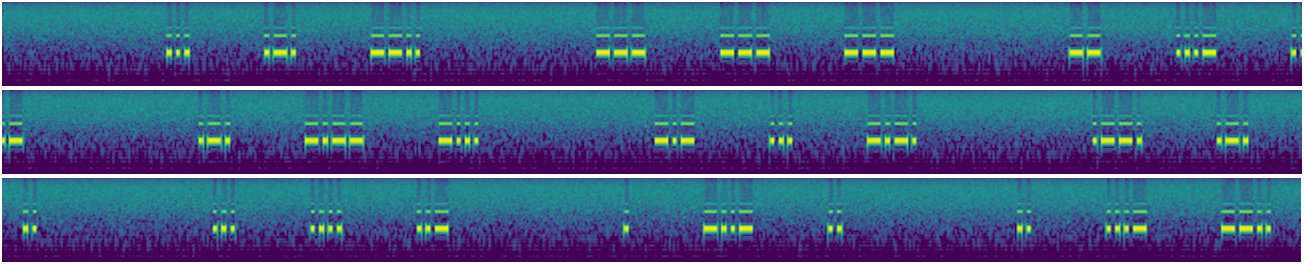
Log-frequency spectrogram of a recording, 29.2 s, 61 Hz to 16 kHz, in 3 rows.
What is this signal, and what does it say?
Morse code, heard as a keyed tone, machine-sent, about 36 wpm, spaced as for 13 wpm, 570 Hz. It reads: SRZ OOO MVU RYB KSC PRI SHU EXI IVZ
